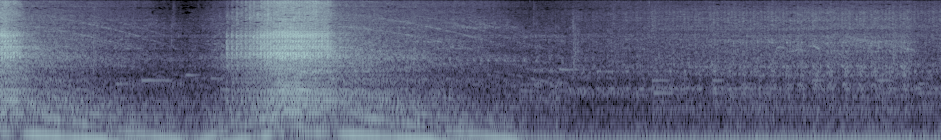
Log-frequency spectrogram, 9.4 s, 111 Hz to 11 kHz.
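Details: Honda Accord CU3 i-CTDi diesel with DPF light on, fuel leaking and white smoke from exhaust; heavy knock at mid revs when accelerating, owner first suspected bottom-end bearing, finding failing injectors.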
